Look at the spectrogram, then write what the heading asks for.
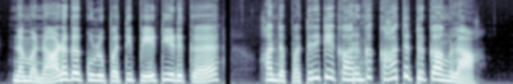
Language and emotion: Tamil, surprised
